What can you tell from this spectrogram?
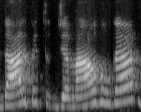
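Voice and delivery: ordinary talk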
